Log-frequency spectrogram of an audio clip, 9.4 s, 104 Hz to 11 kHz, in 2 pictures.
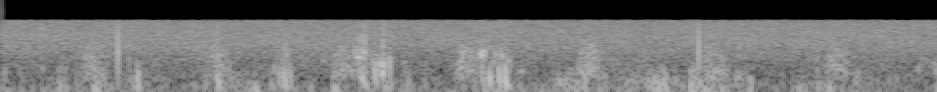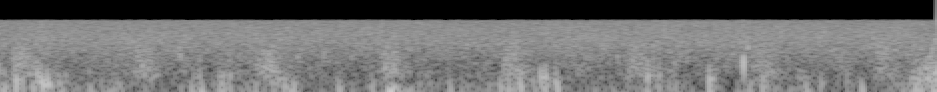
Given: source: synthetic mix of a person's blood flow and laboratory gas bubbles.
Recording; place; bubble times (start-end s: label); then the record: Doppler ultrasound of blood flow; subclavian vein
1.06-1.12 s: bubbles
1.33-1.48 s: bubbles
1.74-2.08 s: bubbles
2.38-2.57 s: bubbles
4.86-4.97 s: bubbles
8.36-8.44 s: bubbles
From the record:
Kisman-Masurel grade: 122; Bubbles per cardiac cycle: 1 to 2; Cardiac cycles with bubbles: 10 to 50%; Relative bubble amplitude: moderate (0.250 to 0.450); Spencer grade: 2 (many but less than half of the cardiac periods contain bubble signals, singularly or in groups); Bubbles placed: anywhere in the cardiac cycle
